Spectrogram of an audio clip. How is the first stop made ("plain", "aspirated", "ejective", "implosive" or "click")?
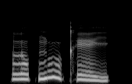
plain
